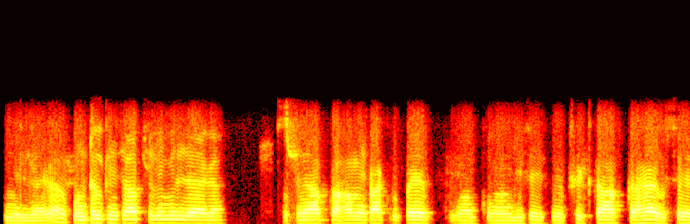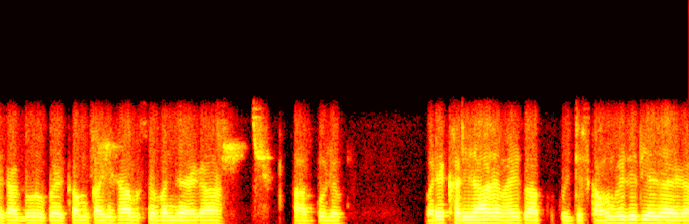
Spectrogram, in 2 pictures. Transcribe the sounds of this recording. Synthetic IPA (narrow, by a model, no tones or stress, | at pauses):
mɪld͡ʒaːeɡa̰kʊ̃ɳʈəlkeɦɪsaːbsebʱimɪld͡ʒaːeɡaː | ʊsmẽaːp̚kaɦɐmeːkaːkʰɾʊpe | d͡ʒɛseɪsmẽpʰɪʈkaːpkaɦɛʊsːeːkaːk̚d̪oːɾʊpəekɐmkaɦɪsaːbʊsmẽbɐnd͡ʒaːeːɡaː | aːp̚kod͡ʒɐb̚ | bɐɽexɐɾiːd̪aːɾɦɛ̃bʱaːit̪oaːp̚kokʊt͡ʃʰɖɪskaːʊ̃ɳʈbʱid̪ed̪ijad͡ʒaːeɡaː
